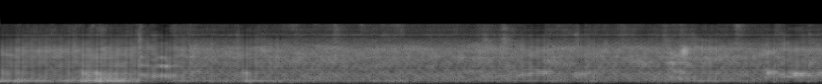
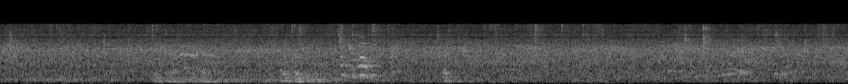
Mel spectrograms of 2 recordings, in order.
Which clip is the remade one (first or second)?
first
